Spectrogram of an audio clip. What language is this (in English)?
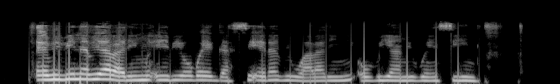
Ganda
